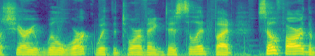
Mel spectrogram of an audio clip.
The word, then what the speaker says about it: Torabhaig: So it comes in at number 6, Torabhaig, correct pronunciation.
